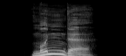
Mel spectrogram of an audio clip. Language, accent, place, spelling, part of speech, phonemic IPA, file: German, Germany, Berlin, Munde, noun, /ˈmʊndə/, De-Munde.ogg
- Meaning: dative singular of Mund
